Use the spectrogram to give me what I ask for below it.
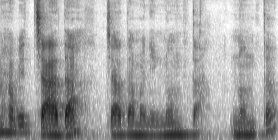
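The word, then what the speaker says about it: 짜다: উচ্চারণ হবে চাঁদা, চাঁদা মানে নোনতা, নোনতা বা লবণাক্ত।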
